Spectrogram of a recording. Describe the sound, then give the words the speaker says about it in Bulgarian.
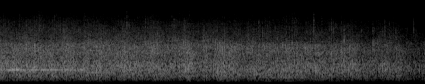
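A church audience applauds steadily during a sermon, a dense wash of many hands clapping at once, sustained at an even loudness before easing slightly near the end, with no voices over it. “Ако ръкопляскаш, ръкопляскайте, че наистина вярваш.”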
